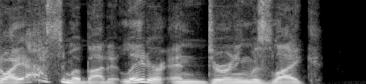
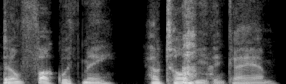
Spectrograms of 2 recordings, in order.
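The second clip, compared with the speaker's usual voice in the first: low, quiet intimidation; Charles Durning; 7 semitones lower, 5 dB quieter than usual. Retold or imitated. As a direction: drop the voice to challenge someone. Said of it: "He goes".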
